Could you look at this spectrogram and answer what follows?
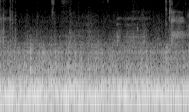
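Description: Tesla car rolling along an unmarked, unknown road, heard from inside the cabin as a steady low road rumble and tyre drone that stays constant throughout, with no talking.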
